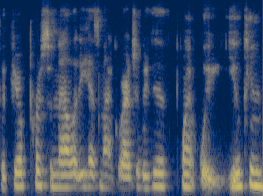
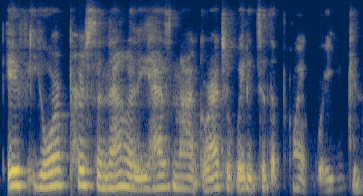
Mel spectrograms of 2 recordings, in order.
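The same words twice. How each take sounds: First: The phrase is spoken quickly. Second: The phrase is spoken slowly and calmly. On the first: "I said that fast" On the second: "I say it still"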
